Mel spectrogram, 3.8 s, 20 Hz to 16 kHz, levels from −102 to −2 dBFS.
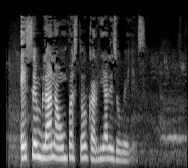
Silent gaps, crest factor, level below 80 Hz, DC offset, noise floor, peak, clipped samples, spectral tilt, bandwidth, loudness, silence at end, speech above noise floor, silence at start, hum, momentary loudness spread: none; 20 dB; -78 dBFS; under 0.1%; -49 dBFS; -2 dBFS; under 0.1%; -3 dB/octave; 11.5 kHz; -20 LUFS; 0.25 s; 28 dB; 0.4 s; none; 16 LU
